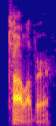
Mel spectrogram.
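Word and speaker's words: Taliaferro: whopping wench humping Aristocrat spelled it the long way and pronounced it the short way I'm sorry you told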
